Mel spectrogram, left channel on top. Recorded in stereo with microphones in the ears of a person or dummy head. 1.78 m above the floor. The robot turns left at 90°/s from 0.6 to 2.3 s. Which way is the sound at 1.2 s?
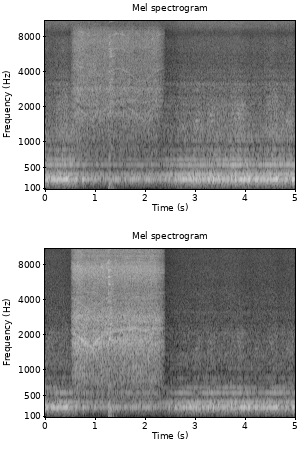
70° right (ahead or behind).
